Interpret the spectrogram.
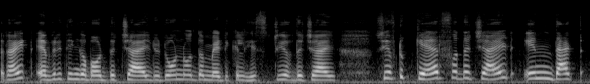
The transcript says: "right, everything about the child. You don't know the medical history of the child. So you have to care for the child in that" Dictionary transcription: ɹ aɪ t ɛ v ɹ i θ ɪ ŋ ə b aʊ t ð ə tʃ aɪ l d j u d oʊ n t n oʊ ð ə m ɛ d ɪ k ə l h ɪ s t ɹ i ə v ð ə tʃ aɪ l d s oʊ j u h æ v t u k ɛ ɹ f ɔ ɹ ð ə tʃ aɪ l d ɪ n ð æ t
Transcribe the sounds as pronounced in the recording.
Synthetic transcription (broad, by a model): ɹ aɪ t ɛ v ɹ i t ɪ ŋ ə b aʊ t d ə tʃ aɪ l d j u d oʊ n t n oʊ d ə m ɛ d ɪ k ə l h ɪ s t ɹ i ə v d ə tʃ aɪ l d s oʊ j u h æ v t u k ɛ ɹ f ɔ ɹ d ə tʃ aɪ l d ɪ n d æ t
